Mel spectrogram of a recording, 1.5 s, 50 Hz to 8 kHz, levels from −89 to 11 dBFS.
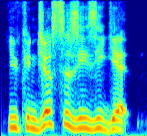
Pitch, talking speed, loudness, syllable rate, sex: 170 Hz, 245 wpm, -17 LUFS, 5.9 syllables/s, male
